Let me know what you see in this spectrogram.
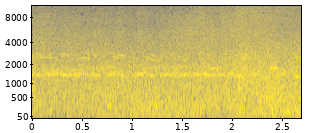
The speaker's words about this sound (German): Während du deinen Weg entlang des Meeres weiter fortsetzt, hörst du die Rufe der Möwen.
